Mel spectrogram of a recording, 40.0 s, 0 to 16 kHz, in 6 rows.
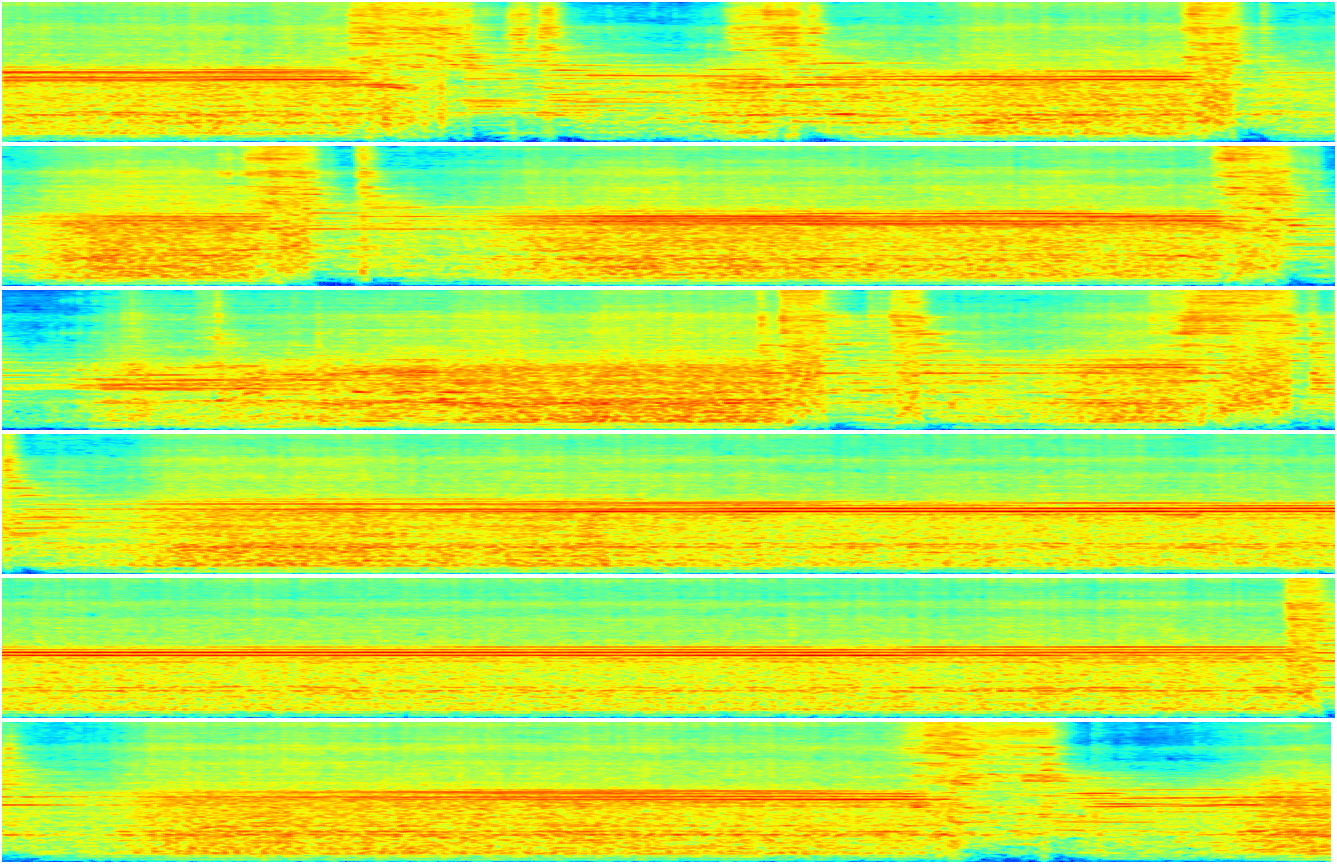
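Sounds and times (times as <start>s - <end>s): bone saw motor whine: 0.0s - 39.9s
saw blade rasping through bone: 1.6s - 8.8s, 16.8s - 18.2s.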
